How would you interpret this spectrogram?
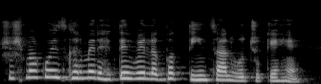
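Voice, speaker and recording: A woman's voice: high voice, very animated, moderate pace, dark tone, voice pushed up. A woman narrator voicing a persuasive older mother who reasons with her son and presses him to marry. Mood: coaxing. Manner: coaxing, reasoning.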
